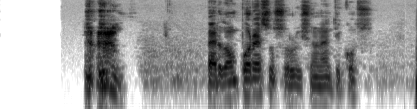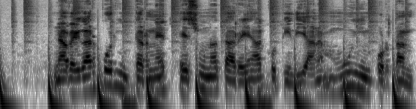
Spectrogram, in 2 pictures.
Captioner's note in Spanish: Aclarando la garganta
